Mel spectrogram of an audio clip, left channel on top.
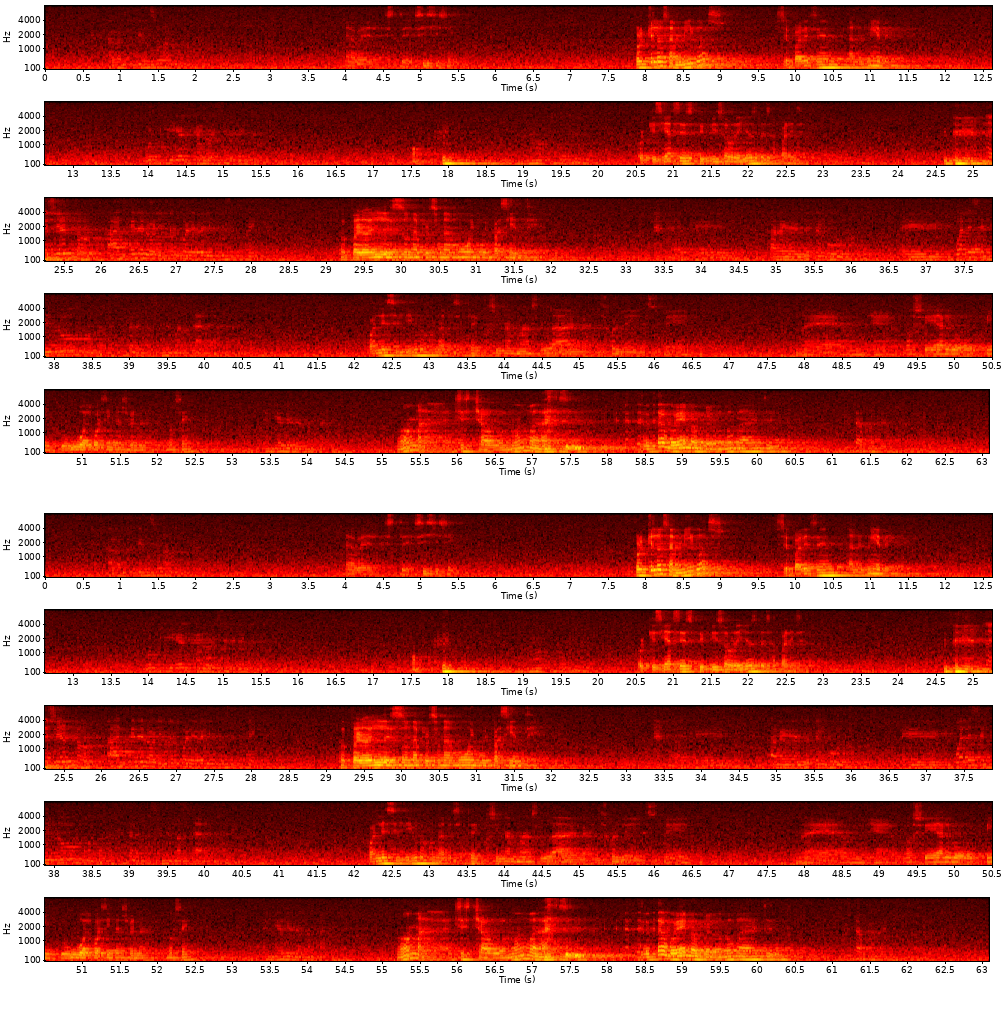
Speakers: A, on the right (about 30°); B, on the right (about 65°).
A: A ver, ¿tú tienes uno?
B: A ver, este, sí, sí, sí. ¿Por qué los amigos se parecen a la nieve?
A: Porque llega el calor y se derrita.
B: <laughs>
A: No, entonces...
B: Porque si haces pipí sobre ellos, desaparecen. <laughs>
A: <laughs> No es cierto. Al Fede lo orinó el wherever y no se fue.
B: Pero él es una persona muy, muy paciente.
A: Ok. A ver, yo tengo uno. Eh, ¿cuál es el libro con la receta de cocina más larga?
B: ¿Cuál es el libro con la receta de cocina más larga? Híjole, este, em, em, no sé, algo hindú, algo así me suena, no sé.
A: El diario de Ana Frank.
B: No manches, chavo, no manches. <laughs>
A: <laughs>
B: Está bueno, pero no manches. <laughs>
A: Sí está fuertecito, la verdad.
